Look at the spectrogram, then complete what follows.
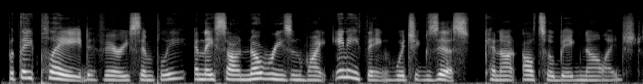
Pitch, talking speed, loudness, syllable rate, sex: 220 Hz, 170 wpm, -16 LUFS, 4.8 syllables/s, female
